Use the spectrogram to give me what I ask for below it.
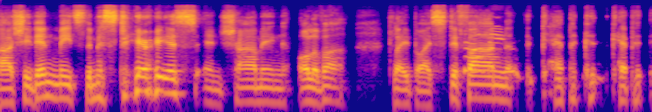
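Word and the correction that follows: Kapičić: Anyone? – Kapichik. – Thank you. – Kapichik.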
